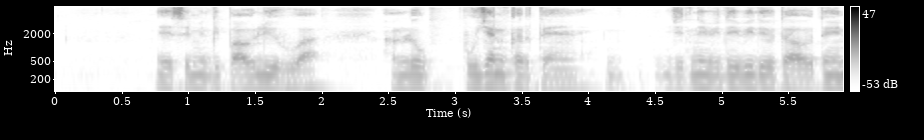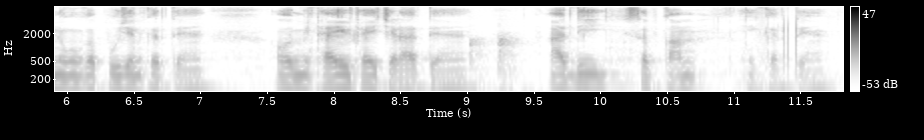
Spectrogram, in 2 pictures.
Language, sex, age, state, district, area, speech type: Hindi, male, 18-30, Uttar Pradesh, Chandauli, rural, spontaneous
